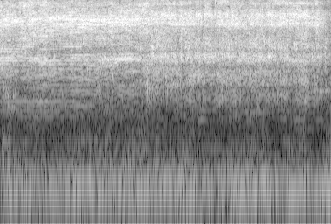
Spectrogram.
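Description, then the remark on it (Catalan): An electric toothbrush buzzes steadily and loudly for the whole stretch, a constant low motor drone with a gritty, rattling edge and no pauses or voices. “Ah, és un raspall de dents.”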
